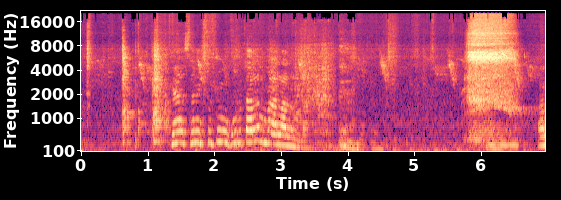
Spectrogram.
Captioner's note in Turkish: Boğazını temizler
